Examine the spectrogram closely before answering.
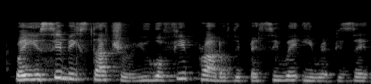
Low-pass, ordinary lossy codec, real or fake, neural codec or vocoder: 7.2 kHz; none; real; none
